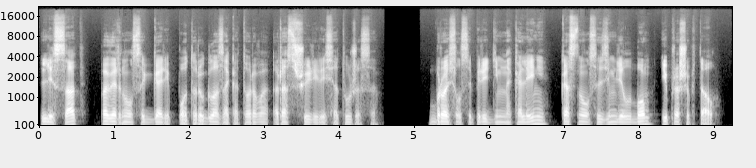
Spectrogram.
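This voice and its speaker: Low, gravelly male audiobook narrator. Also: a little mellow, dry recording, clean studio sound. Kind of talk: scripted narration.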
